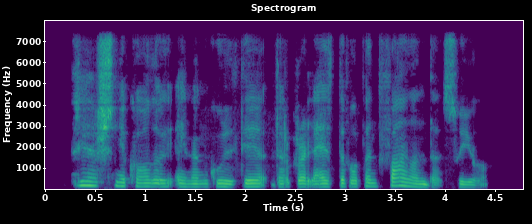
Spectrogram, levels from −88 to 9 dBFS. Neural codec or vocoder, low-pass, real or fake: codec, 16 kHz in and 24 kHz out, 2.2 kbps, FireRedTTS-2 codec; 7.2 kHz; fake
